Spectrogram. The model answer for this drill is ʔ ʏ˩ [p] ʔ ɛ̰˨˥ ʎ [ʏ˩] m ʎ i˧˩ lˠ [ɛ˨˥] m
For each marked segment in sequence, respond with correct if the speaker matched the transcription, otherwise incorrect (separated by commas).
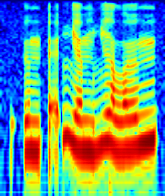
incorrect, incorrect, incorrect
